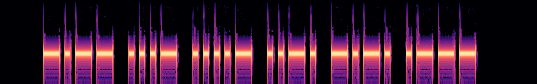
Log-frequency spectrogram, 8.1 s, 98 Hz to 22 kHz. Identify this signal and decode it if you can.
Morse code, heard as a keyed tone, about 15 wpm, 700 Hz. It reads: YV4FCJ
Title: DXCC-100 Call Signs - 6 Characters - Repeated 3x - 15wpm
